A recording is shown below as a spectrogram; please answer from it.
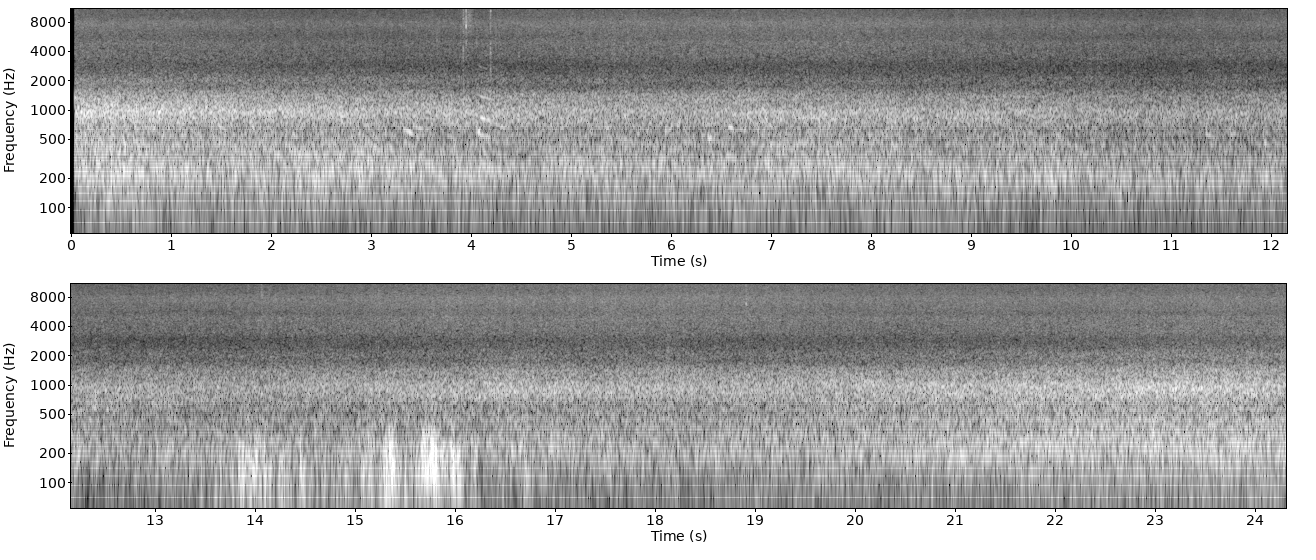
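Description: Steady outdoor background noise, a low rumble and hiss, with a short burst of louder low sounds about fourteen to sixteen seconds in.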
